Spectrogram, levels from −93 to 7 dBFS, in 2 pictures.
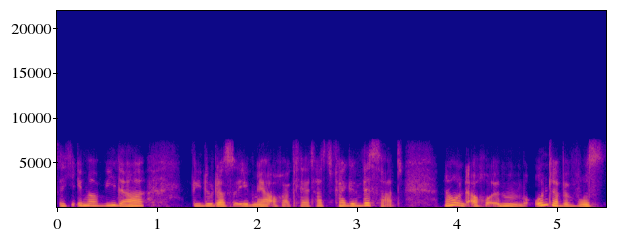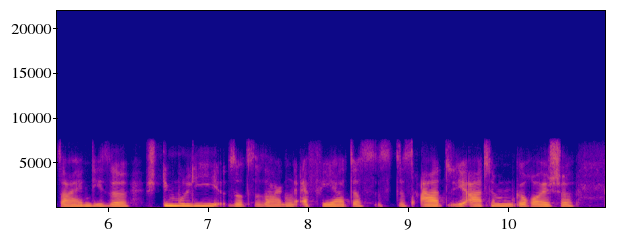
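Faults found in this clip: AMR wideband (HD Voice) codec running at its lowest mode throughout, consistent with about 6.6 kbit/s. Pulse-excited vocal tract model starved of bits, upper band noise-filled. Speech rough and raspy across the whole clip; nothing above 7.3 kHz.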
